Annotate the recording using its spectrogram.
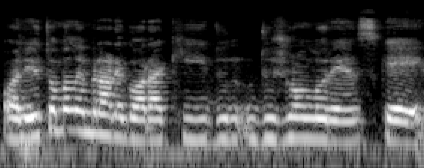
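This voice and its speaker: A woman speaks in a European Portuguese accent at medium pitch. Her tone is animated. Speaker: podcast co-host with her partner. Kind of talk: casual chat.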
